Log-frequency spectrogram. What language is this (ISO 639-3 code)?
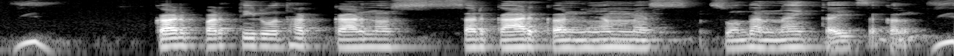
mai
